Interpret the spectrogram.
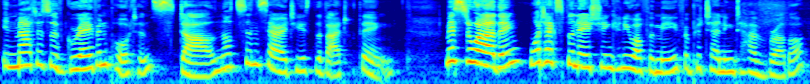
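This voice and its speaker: Haughty young society lady , played by an actress, high voice, imperious and precise, period radio comedy. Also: lively intonation, a little fast, few pauses. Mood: stately, probing. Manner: precise, declamatory, pompous. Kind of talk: staged radio comedy of manners.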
